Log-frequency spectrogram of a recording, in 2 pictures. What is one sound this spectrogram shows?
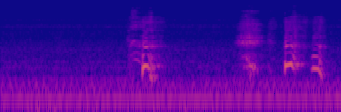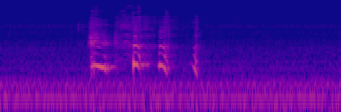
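A young man laughs into a close microphone.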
